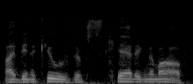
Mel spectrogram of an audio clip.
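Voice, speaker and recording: An actor playing a middle-aged, very correct British professor in a radio drama, guarded, brusque and easily affronted. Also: male voice, medium pitch, normal speed, a little mellow, natural voice. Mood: irritated, indignant. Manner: stiff, formal, brusque. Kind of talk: 1980s radio drama acting. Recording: faintly noisy 1980s radio broadcast.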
